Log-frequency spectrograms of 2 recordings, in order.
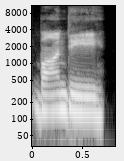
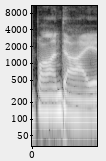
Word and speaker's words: Bondi: uh turn on my Bondi sorry Bondi it is pronounced Bondi not Bondi Bandai iMac G3 today in honor of the 25th anniversary of the iMac which is today August 15 1998.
